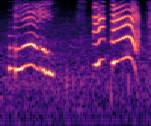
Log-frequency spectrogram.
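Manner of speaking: very high, squeaky panic; alarmed. Acted. Paimon tells the eager stranger to stay back, panicked squeal. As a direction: squeal a warning to keep away. Paimon fends off the advancing Linnea.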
